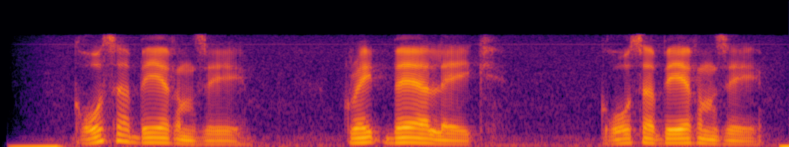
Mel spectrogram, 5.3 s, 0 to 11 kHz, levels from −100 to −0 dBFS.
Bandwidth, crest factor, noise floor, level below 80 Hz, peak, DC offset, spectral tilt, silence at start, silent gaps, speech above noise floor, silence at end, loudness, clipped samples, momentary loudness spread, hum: 5.2 kHz; 20 dB; -51 dBFS; -44 dBFS; -4 dBFS; under 0.1%; -10.5 dB/octave; 0.05 s; none; 29 dB; 0 s; -22 LUFS; under 0.1%; 16 LU; none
